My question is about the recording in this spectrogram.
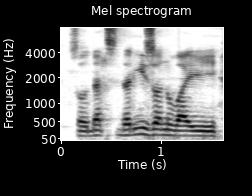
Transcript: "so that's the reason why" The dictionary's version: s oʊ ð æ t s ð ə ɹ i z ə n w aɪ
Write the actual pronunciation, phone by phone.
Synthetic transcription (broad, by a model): s oʊ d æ t s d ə ɹ i z ə n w aɪ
